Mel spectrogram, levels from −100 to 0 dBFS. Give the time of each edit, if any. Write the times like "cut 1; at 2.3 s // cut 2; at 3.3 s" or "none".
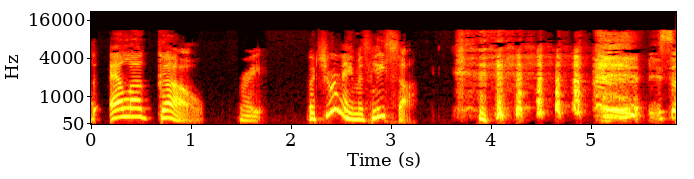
none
